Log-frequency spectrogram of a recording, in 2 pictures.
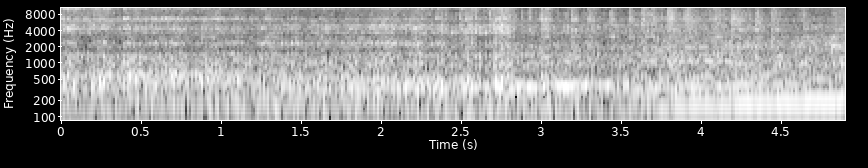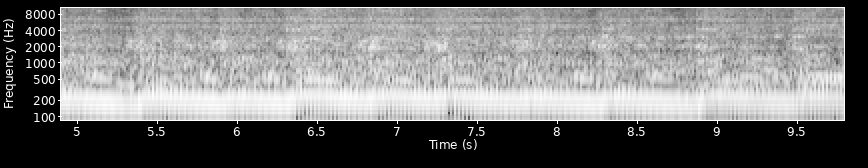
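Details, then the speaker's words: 1986 Kawasaki X2 two-stroke jet ski, first start in 35 years after oiling cylinders and fresh premixed fuel; rough catch settles into a steady, buzzy two-stroke note with gentle rhythmic warble; starts cleanly, runs smooth and healthy. "let's go ahead fires right up man this thing sounds so good"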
